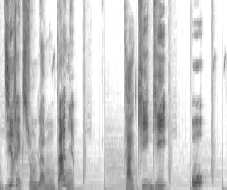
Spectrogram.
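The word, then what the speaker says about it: を: Donc le grand-père ou le vieil homme, le vieillard. Comme d'habitude, qu'est-ce qu'il fait? Yama e, en direction de la montagne. Takigi o, particule wo, qui se prononce plutôt o en général.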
